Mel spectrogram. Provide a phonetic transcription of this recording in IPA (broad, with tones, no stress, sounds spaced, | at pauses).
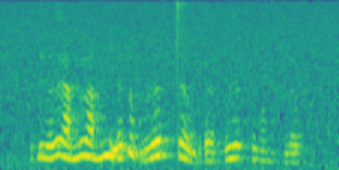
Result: ɗ ɨ˨˦ ə̯ ɣ a˨˦ m v a˨˦ m n ḭ˧˥ ə̯ ɗ o̰˧˨ ŋ ɣ əː˦˥ p̚ t̪ əː˧˩ w ʔ əː˧˩ h w ɨ˧ ə̯ k w ɔ̤˨˩ m h w ə˨˩ p̚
